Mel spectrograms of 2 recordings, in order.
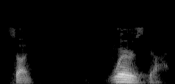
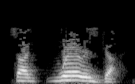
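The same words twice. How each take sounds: First: It is asked in a mild, plain tone. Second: It is asked in a firmer tone.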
